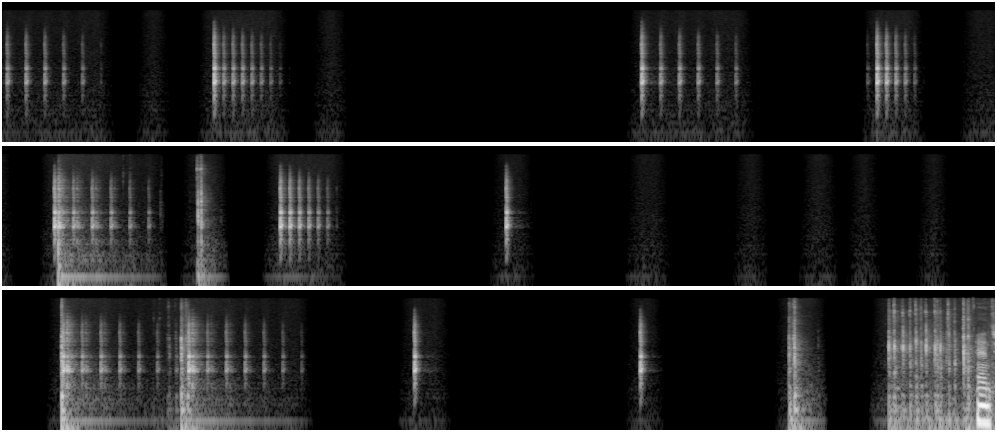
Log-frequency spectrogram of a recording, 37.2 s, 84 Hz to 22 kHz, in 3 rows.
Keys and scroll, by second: 3.3 space, 7.8 space, 11.7 space, 12.9 space, 14.8 Delete, 19.9 space, 25.4 space, 26.8 space, 34.6 space, 35.6-36.9 typing.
